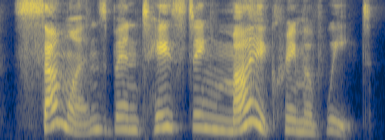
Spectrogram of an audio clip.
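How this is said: It is said in a middle-sized voice.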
